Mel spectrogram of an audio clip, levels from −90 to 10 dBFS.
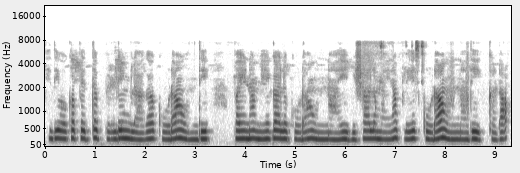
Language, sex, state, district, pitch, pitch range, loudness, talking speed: Telugu, female, Andhra Pradesh, Sri Satya Sai, 215 Hz, 205-225 Hz, -19 LUFS, 105 wpm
